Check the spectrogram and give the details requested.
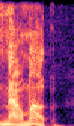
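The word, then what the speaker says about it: Malmö: They played Malmo. Yeah. I mean, you know. Malmo, not Malmo. They played Malmo. Malmo. You go low for the second part of that syllable.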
